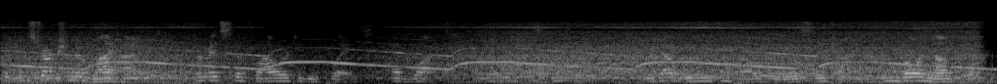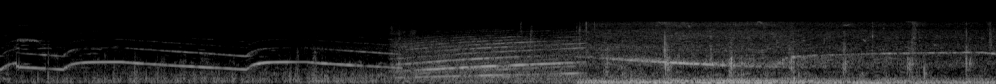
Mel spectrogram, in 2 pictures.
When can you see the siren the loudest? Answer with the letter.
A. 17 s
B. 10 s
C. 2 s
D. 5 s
A.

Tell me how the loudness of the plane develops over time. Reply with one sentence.
The loudness of the plane goes down, then up.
